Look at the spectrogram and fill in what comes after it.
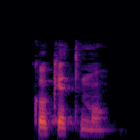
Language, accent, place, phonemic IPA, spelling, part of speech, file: French, France, Lyon, /kɔ.kɛt.mɑ̃/, coquettement, adverb, LL-Q150 (fra)-coquettement.wav
- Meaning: 1. coquettishly 2. attractively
